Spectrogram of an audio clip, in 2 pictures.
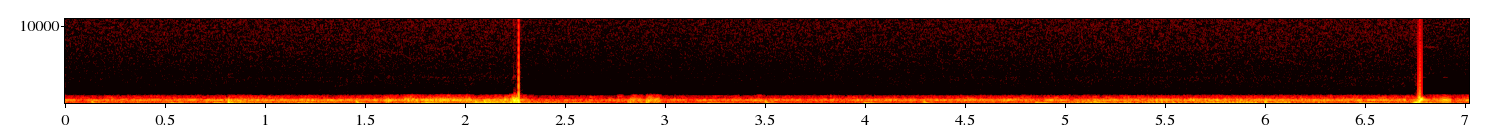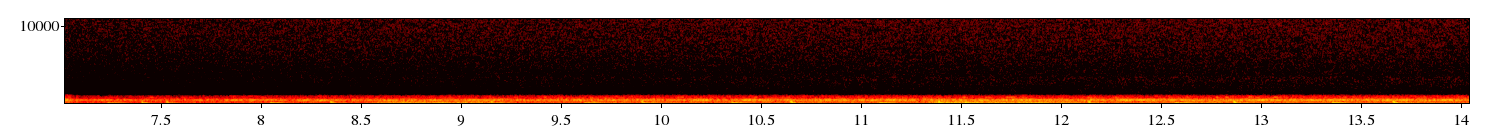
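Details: Steady low heartbeat thumps over a constant hum after drinking some alcohol and smoking, with two sharp isolated hiccup clicks; heartbeat with hiccups.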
